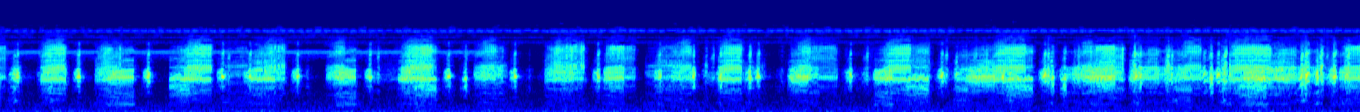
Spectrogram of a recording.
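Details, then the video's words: Chorus of croaking frogs at the water's edge in wetlands: overlapping rasping croaks in rapid bursts, building into a nearly continuous wall of sound in the last seconds, over a constant thin high hiss. "Frog Lullaby: Relax to the Sound of Croaking Frogs"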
